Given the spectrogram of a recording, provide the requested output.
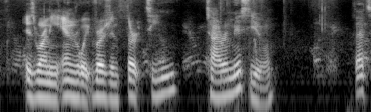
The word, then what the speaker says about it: Tiramisu: Samsung Galaxy A51 is running Android version 13 Tiramisu.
